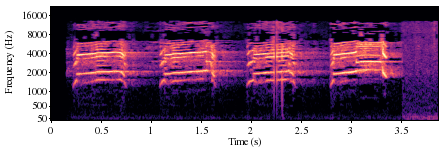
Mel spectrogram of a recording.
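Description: An eagle gives four loud, harsh, high screams, each about half a second long and spaced roughly a second apart, followed by a brief rustle.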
